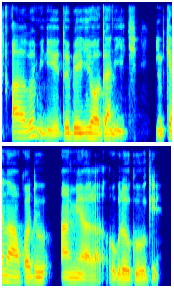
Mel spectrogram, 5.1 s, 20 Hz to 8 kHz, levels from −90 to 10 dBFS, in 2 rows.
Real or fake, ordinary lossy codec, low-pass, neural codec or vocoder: fake; none; 7.2 kHz; codec, 16 kHz, 4 kbps, FunCodec, trained on Chinese and English, 50 frames a second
